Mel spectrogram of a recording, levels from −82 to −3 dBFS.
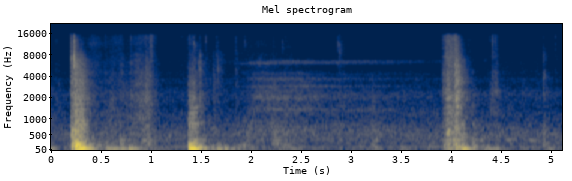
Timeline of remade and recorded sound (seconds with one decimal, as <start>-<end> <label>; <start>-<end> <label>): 0.0-1.4 recorded; 1.4-3.5 remade; 3.5-5.1 recorded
